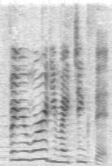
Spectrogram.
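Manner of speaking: ordinary talk, nothing marked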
